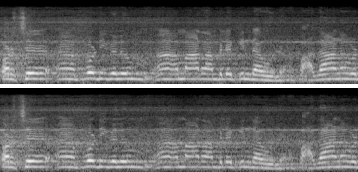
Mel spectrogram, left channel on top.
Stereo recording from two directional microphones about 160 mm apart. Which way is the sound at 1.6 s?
25° left (ahead or behind).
